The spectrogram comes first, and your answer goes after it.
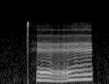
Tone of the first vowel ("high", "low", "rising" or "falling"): rising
